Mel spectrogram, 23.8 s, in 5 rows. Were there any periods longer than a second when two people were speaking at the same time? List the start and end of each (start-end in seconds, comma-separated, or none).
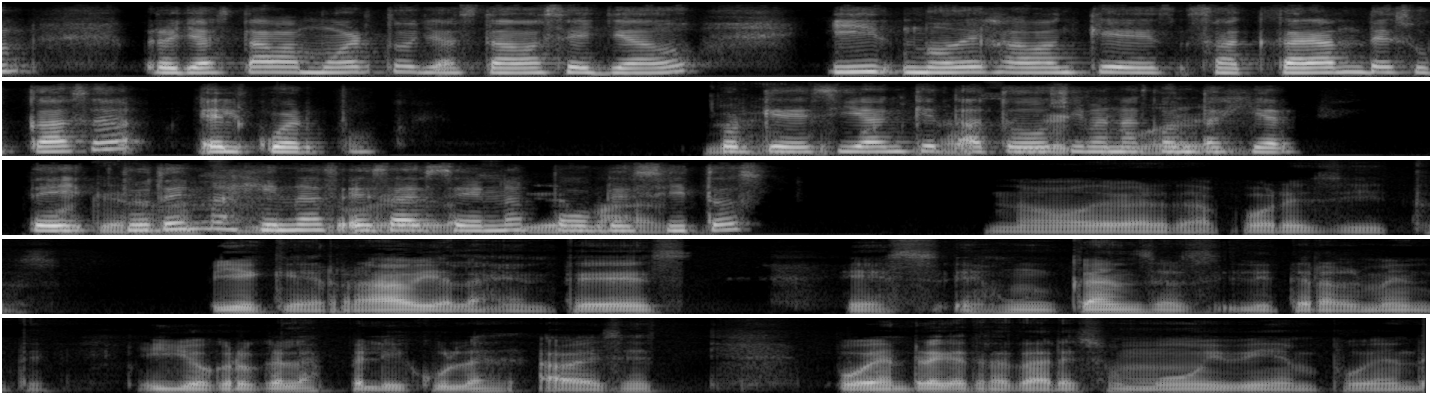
7.1-9.0, 9.7-11.9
